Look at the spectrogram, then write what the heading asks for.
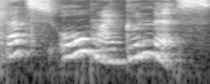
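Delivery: natural Canadian accent coming through in speech. Speaker reacts while trying to recreate a hairstyle, canadian accent. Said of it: "the Canadian accent just came out".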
